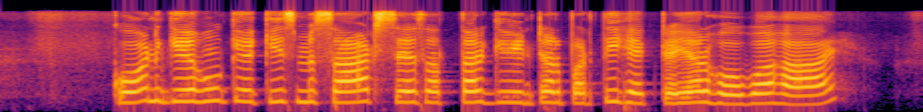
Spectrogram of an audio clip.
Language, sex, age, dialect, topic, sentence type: Magahi, female, 51-55, Southern, agriculture, question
